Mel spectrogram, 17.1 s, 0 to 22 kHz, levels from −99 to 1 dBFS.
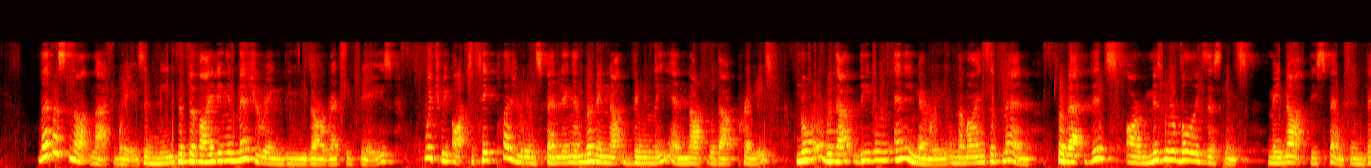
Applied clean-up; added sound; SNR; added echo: neural separator model SepFormer DNS4.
